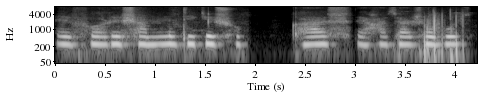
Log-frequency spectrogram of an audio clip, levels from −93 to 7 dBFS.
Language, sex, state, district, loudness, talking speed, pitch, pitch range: Bengali, female, Assam, Hailakandi, -23 LUFS, 125 wpm, 255 Hz, 250-255 Hz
